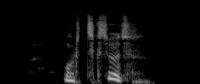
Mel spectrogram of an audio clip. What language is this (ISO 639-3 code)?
zgh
